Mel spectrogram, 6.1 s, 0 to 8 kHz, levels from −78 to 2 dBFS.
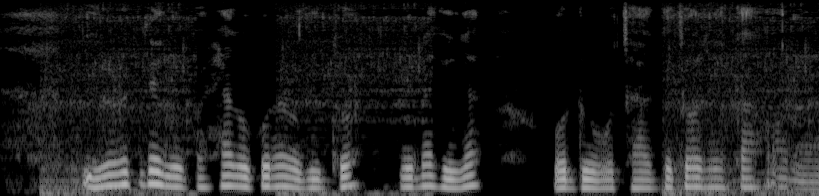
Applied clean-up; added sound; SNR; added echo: classical method Wiener filter.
